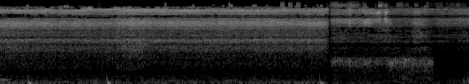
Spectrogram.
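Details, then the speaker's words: Ultrasonic dental instrument during root canal therapy of tooth #19 through a PFM crown on a live patient: steady high-pitched hiss with spray, smoothing the pulp chamber walls under mirror view, cutting off near the end. "so I switched to the ultrasonic because now I can use my mirror and I see exactly what I'm doing and I just hit the ball and at this unroofed and the roof of the pulse is going to pop right out"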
